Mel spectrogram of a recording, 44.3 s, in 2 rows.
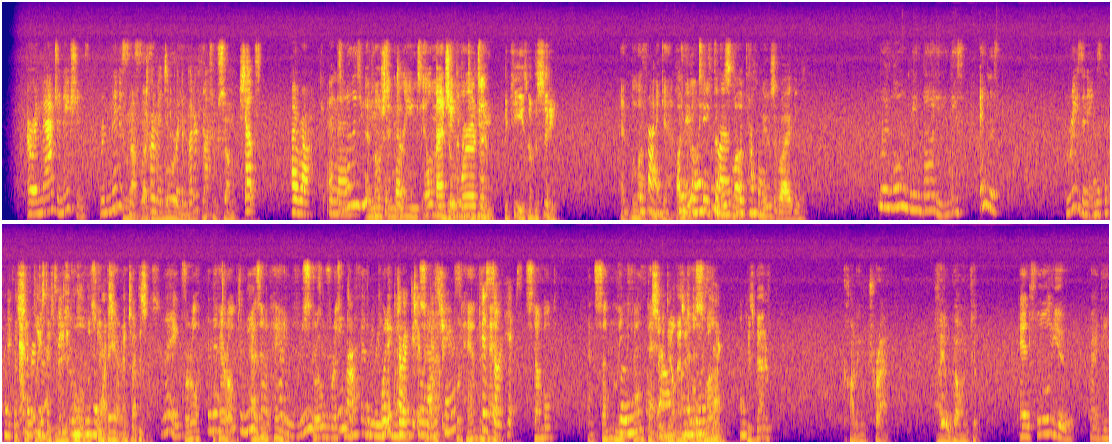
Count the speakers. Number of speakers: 10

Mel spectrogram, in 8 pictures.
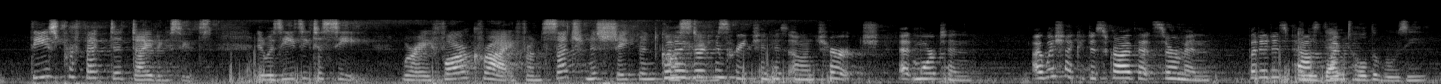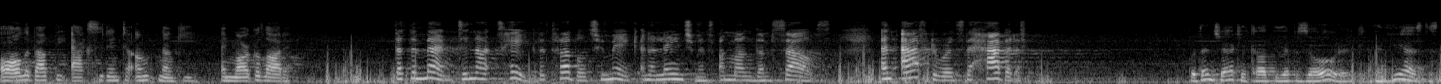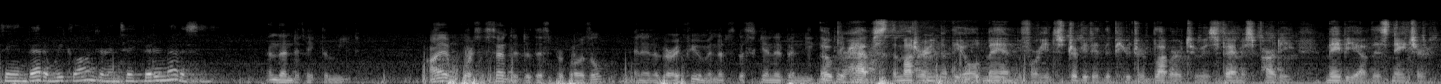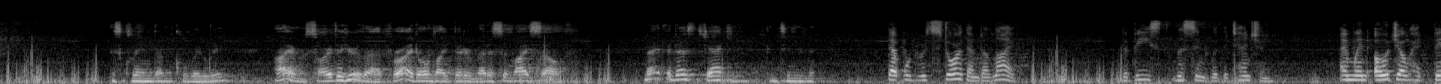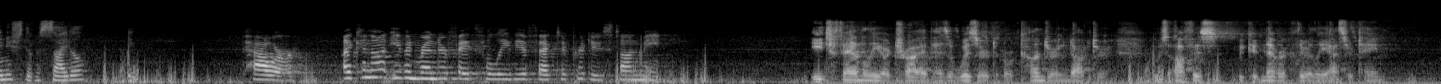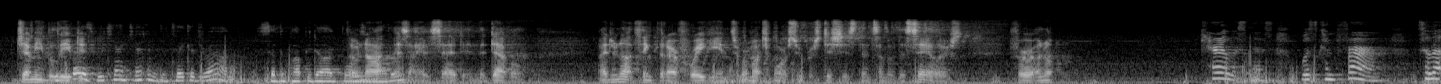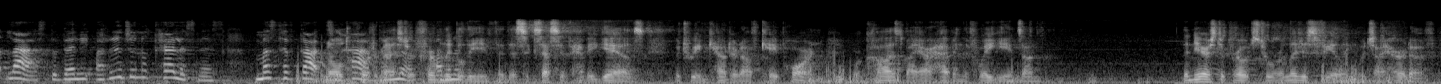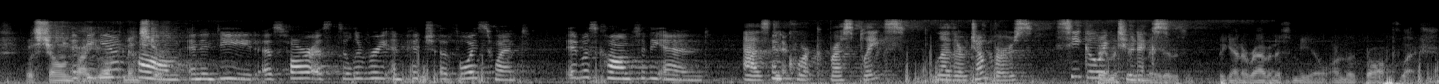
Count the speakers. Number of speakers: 7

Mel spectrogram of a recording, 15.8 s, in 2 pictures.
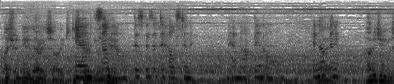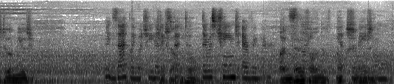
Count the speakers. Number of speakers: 2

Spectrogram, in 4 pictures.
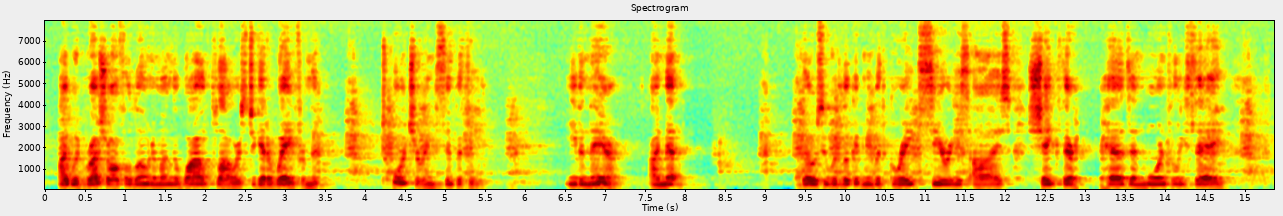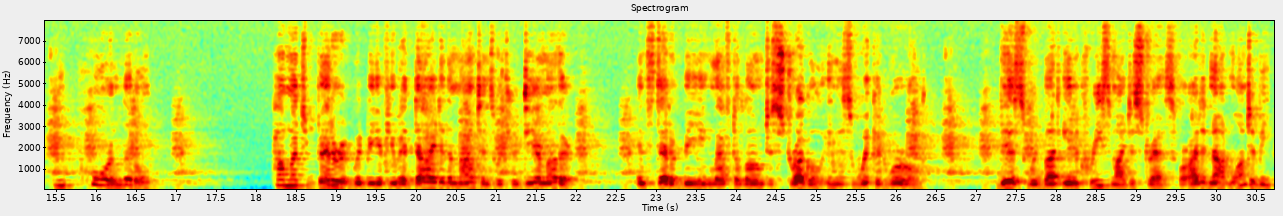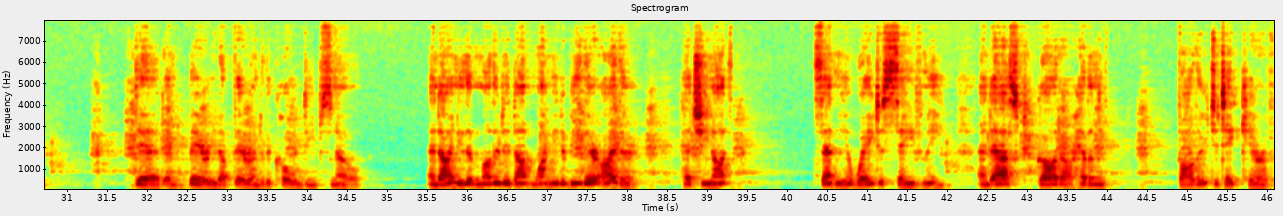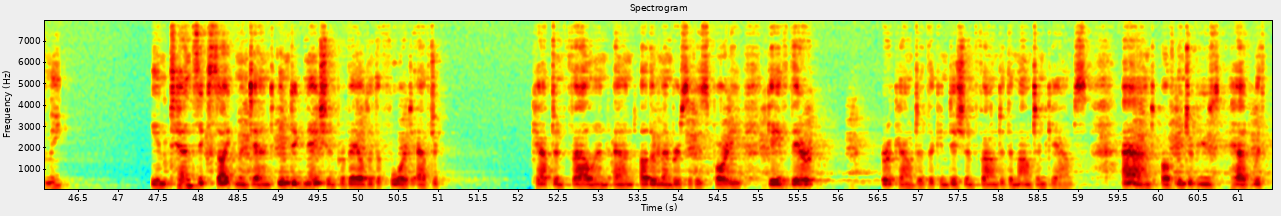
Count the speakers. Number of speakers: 1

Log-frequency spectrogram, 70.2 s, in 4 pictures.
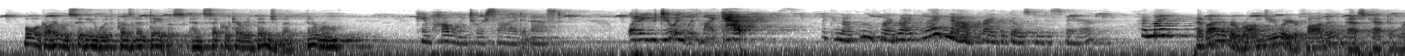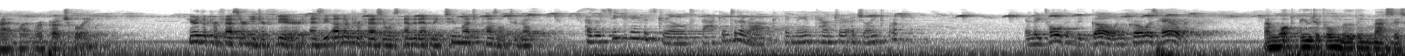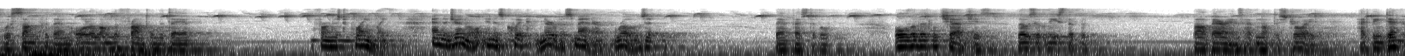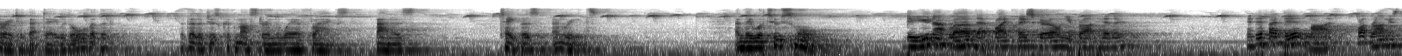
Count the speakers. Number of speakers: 8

